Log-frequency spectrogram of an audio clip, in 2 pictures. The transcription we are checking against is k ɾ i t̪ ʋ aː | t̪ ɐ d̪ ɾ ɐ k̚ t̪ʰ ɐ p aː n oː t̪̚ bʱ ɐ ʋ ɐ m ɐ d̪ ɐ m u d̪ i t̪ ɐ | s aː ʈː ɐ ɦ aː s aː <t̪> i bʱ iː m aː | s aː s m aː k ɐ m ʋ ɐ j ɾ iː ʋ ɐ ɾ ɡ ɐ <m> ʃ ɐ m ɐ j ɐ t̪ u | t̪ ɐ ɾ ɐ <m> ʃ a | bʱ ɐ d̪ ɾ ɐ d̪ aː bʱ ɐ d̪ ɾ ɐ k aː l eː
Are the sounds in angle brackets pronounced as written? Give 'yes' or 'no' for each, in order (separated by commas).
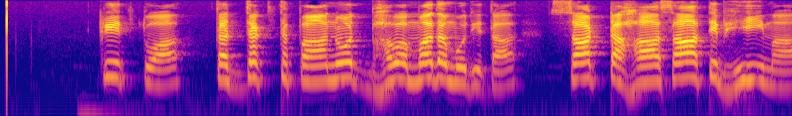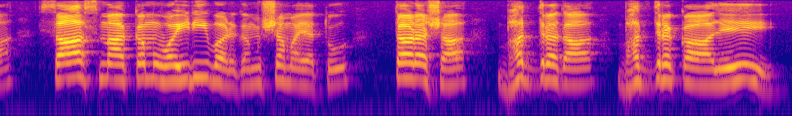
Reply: yes, yes, no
